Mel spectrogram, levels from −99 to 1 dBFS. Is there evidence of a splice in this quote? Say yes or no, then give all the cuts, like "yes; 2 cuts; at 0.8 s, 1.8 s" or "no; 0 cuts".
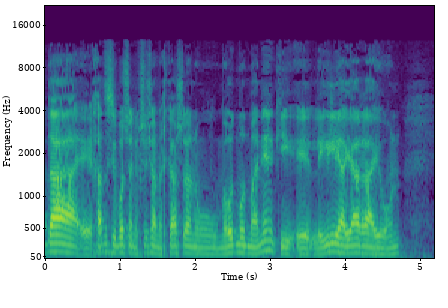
no; 0 cuts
